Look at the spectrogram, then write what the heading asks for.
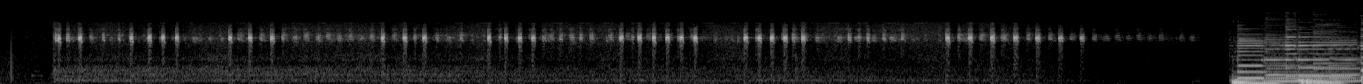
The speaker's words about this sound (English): Southern cricket frog.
